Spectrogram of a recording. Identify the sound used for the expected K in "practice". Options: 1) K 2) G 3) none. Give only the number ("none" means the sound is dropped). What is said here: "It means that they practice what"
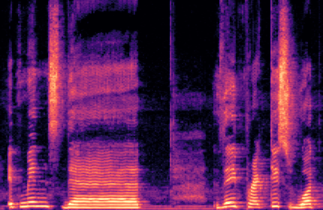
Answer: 1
